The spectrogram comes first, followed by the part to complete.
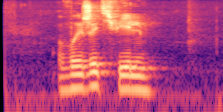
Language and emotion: Russian, neutral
